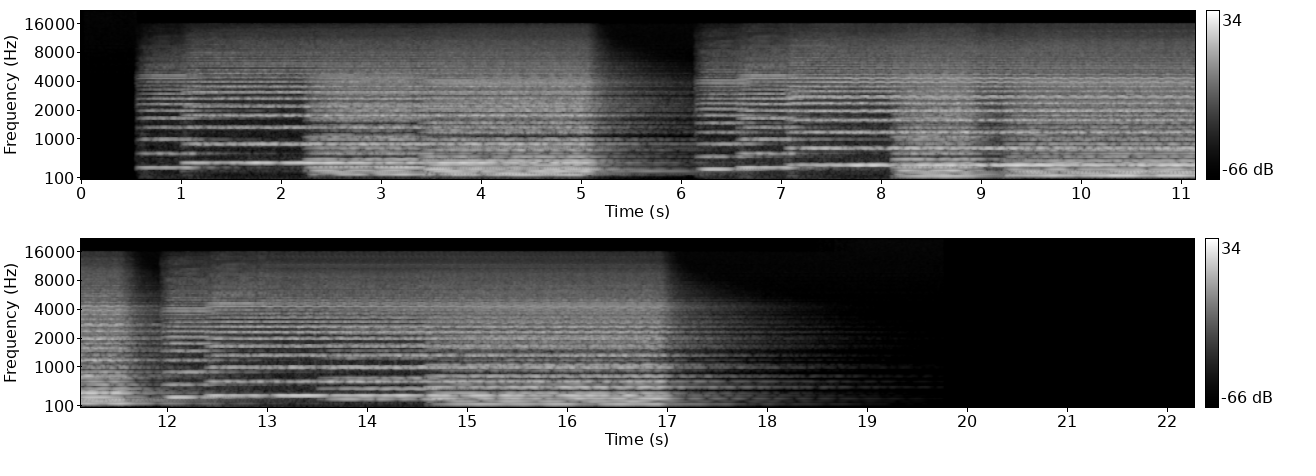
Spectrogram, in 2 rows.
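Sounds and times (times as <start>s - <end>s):
Korg Grandstage keyboard string sound: 0.6s - 18.1s.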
